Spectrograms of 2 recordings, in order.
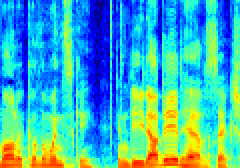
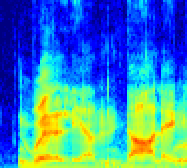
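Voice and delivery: put-on granny voice, much lower pitch; 5 semitones lower, 7 dB quieter than usual. After reading listener texts, the speaker launches a bit in Etiquette Granny voice. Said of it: "Etiquette Granny".

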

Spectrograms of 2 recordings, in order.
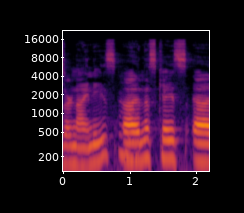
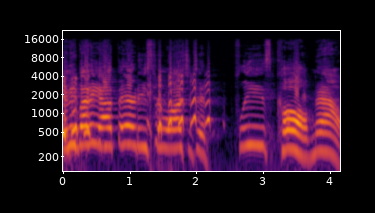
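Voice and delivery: very high, loud, swooping call-out yell; 10 semitones higher, 5 dB louder than usual. A guest calling out to listeners in Eastern Washington to phone in, yelling. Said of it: "I like how you're yelling".

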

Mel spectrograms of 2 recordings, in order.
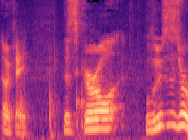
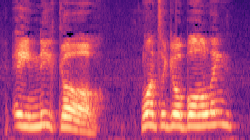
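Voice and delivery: higher, louder put-on Russian-like accent; 7 semitones higher, 7 dB louder than usual. Doing a voice that sounds Russian, asking Nico to go bowling: Roman voice, Russian-sounding accent. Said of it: "It sounds more like a Russian".

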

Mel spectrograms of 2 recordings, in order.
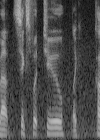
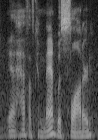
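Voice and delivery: put-on mutter, lower and quieter; 4 semitones lower, 4 dB quieter than usual. Acting out what he says after a skill roll, a mutter under his breath. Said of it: "he kind of mutters under his breath".

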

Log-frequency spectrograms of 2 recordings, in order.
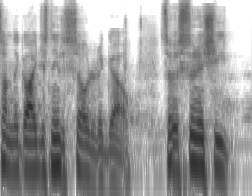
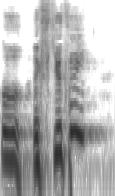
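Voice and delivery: high, mocking, taunting copycat echo voice; 6 semitones higher than usual. Retelling how teenagers mimicked a question back: imitating a mocking mimicry.

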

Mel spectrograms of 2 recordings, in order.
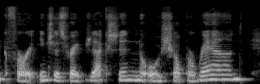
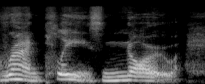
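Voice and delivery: mock loud screamed pleading, all together; 5 dB louder than usual. Retelling the family begging the grandmother at lunch: imitating screaming. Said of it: "all of us start screaming".

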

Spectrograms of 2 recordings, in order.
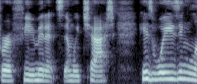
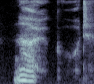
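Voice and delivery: hushed, breathy whisper; 6 dB quieter than usual. A frail man answers the narrator's morning greeting, whispering. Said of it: "he whispers".

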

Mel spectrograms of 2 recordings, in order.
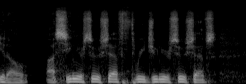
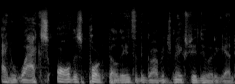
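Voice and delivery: normal talking voice

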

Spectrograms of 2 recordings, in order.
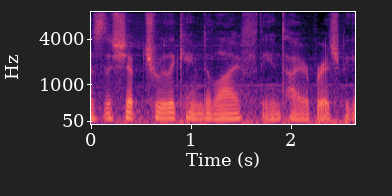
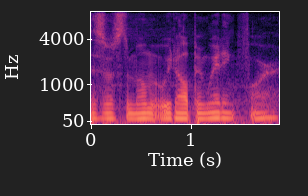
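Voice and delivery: plain reading voice

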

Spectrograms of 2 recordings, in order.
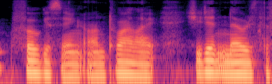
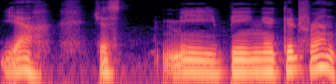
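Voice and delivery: nervous, with an uneasy little laugh; 3 semitones higher than usual. Answering a friend's doubtful 'really?', with a nervous laugh. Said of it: "Rainbow said with a nervous laugh".

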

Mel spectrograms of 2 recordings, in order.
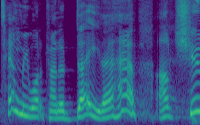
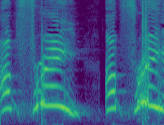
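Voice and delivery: very loud, booming, very high, slow, stretched bellow; 12 semitones higher, 9 dB louder than usual. Telling a joke about a man just out of prison, retelling a louder shout. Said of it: "And he shouts it more".

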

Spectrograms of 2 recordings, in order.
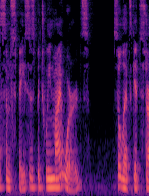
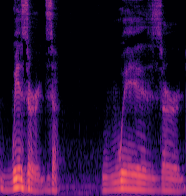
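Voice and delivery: slow, low, stretched-out word sounded out bit by bit; 5 semitones lower, 4 dB quieter than usual. Showing learners how to stretch out a word to hear its sounds: slow, stretched-out word. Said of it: "we say it slowly".

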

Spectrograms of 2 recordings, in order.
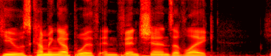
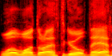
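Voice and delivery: fake Scottish accent, higher and louder; 3 semitones higher, 5 dB louder than usual. Acting out a story scene, asking what is up there: put-on Scottish accent. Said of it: "I gotta get this in Scotland".

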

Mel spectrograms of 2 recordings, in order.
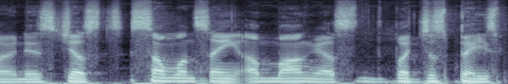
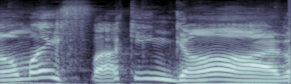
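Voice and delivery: put-on, high-pitched valley girl accent; 7 semitones higher than usual. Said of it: "like, that kind of vibe?".

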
